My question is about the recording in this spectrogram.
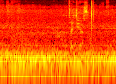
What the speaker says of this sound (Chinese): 马上要着陆了，哎呀，落地了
